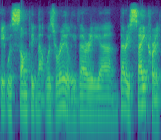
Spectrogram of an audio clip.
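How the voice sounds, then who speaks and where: A man speaks at a fairly low pitch with vocal fry. His pace is moderate and his pitch variation ordinary. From England. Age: 60s. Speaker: psychic medium. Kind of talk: interview. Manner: halting, many fillers.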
